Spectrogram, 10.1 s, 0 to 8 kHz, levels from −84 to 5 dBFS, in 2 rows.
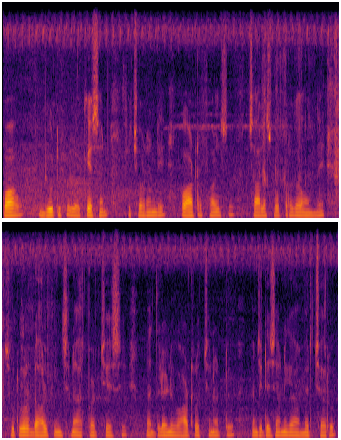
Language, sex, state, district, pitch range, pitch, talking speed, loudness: Telugu, male, Karnataka, Gulbarga, 120-125 Hz, 125 Hz, 130 wpm, -24 LUFS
